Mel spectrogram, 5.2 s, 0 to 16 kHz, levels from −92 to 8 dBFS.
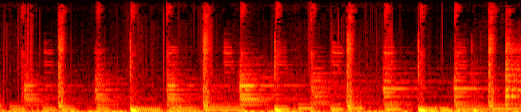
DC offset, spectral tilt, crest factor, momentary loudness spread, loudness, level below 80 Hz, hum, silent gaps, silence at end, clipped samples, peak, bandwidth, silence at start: under 0.1%; -5 dB/octave; 18 dB; 9 LU; -30 LUFS; -30 dBFS; none; none; 0 s; under 0.1%; -10 dBFS; 15.5 kHz; 0 s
